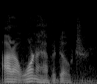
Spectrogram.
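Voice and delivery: low, very soft admission; gentle conviction. Retold or imitated. Grace teaching the believer, gentle conviction. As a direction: drop to a quiet personal confession. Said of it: "But grace teaches us".

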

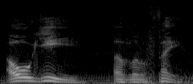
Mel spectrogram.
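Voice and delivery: low, slow, softened words of Jesus; quiet, measured, low-pitched reproach; gentle, unscolding reproof. Retold or imitated. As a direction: chide softly without scolding. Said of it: "He wasn't scolding Peter".

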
